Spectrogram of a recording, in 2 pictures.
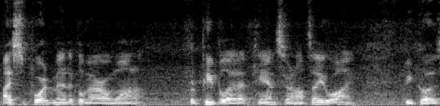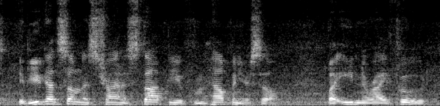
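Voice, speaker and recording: Over noticeable background noise, a man talks at a very fast pace. His pitch varies in an ordinary way. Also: medium pitch for a man. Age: 60s. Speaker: talk show host. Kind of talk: casual chat. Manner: halting.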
